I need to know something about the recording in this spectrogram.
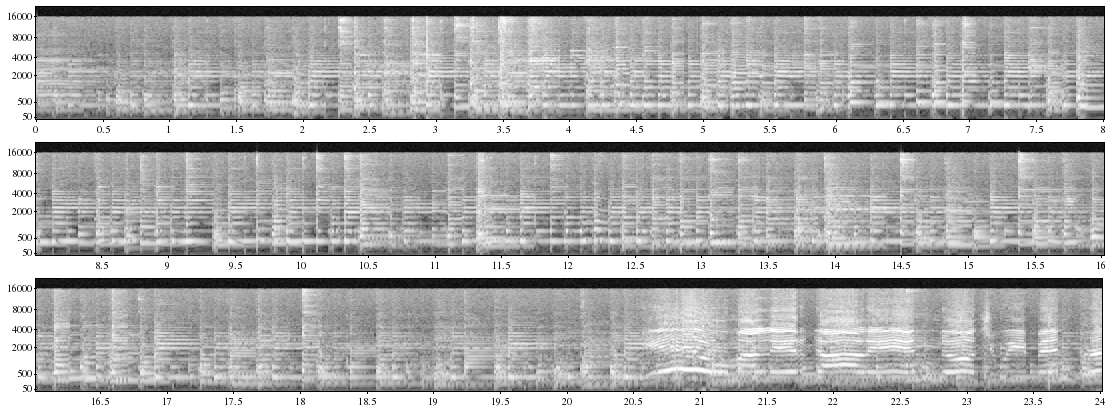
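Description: Banjo played solo in a fast instrumental break, quick plucked notes over a steady ringing drone note.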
